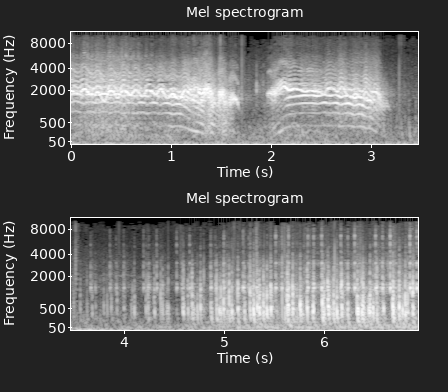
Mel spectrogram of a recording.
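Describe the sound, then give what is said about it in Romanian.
Stallions neighing: two loud, high whinnying neighs in quick succession, each sliding downward in pitch, followed by several seconds of steady, rough clattering noise. “Am să-ți mai dau pe deasupra doi armăsari cu copitele aurite, cu coame roșii cum e zarea în zori.”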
